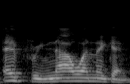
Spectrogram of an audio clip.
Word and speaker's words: every now and again: Cuando estamos hablando rápido, no solemos pronunciar la D de and. Every now and again.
